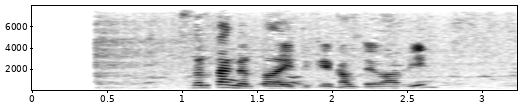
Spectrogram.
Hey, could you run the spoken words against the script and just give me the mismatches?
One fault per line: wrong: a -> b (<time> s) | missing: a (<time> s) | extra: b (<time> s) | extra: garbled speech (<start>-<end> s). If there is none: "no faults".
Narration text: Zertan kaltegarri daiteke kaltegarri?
wrong: kaltegarri -> gerta (1.4 s)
